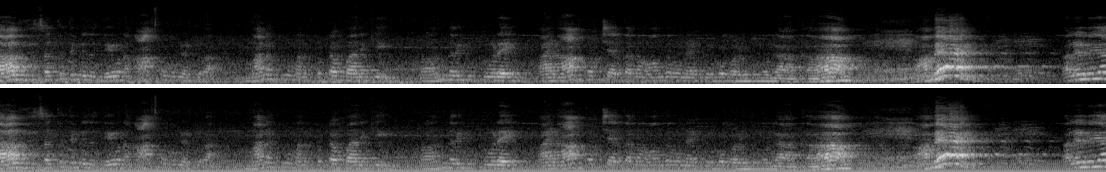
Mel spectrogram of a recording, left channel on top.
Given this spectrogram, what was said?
సంతతి మీద దేవుని ఆత్మ ఉన్నట్టుగా మనకు, మన కుటుంబానికి, మనందరికీ తోడై ఆయన ఆత్మ చేత మనం అందరం నడిపింపబడుతున్నాం గాక. ఆమేన్.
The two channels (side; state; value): right; noise; hum, 7 dB below the sound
